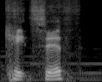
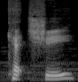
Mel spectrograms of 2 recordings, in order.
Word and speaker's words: Cait Sith: It's spelled C-A-I-T-S-I-T-H, Kate Sith, but it's pronounced Ketshi.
